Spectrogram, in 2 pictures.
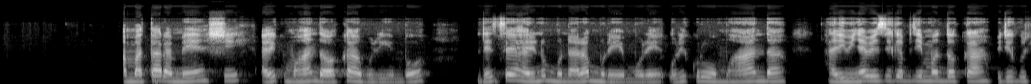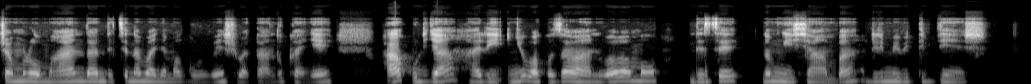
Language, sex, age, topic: Kinyarwanda, female, 25-35, government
